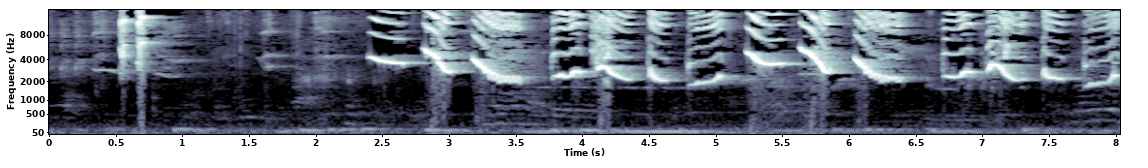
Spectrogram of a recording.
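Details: Superfit Oriental magpie-robin (kacer) singing masteran material: after a brief opening note, a rapid run of rich whistled phrases with downward-slurring notes and sharp chips, delivered almost continuously over faint low rumble.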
